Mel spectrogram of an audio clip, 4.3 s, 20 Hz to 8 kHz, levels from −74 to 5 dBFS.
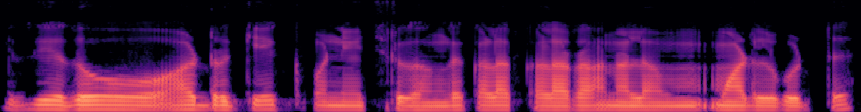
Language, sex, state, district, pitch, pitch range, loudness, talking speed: Tamil, male, Tamil Nadu, Kanyakumari, 105 Hz, 100-110 Hz, -18 LUFS, 155 wpm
